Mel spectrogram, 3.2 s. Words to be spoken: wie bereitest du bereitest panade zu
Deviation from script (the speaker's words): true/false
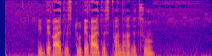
false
